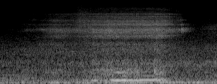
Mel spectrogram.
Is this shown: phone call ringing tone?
no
